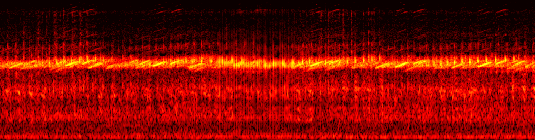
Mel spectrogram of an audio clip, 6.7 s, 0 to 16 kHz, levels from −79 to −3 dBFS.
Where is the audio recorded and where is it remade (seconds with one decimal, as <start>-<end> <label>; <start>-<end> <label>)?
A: 0.0-2.7 recorded; 2.7-3.7 remade; 3.7-6.7 recorded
